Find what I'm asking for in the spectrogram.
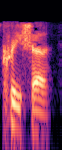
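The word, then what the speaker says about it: Krisha: Well, and for those listening who aren't familiar, Kreisha is it Kreisha? Kreisha, am I pronouncing it right? – It's pronounced Kreisha.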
